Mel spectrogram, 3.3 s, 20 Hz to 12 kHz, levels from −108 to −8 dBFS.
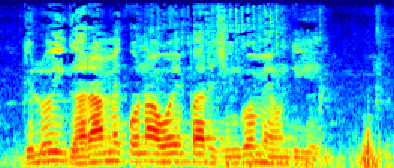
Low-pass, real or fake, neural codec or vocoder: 10.8 kHz; real; none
